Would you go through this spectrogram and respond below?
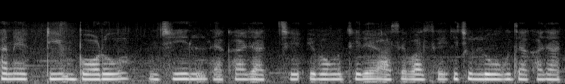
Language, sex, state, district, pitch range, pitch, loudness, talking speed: Bengali, female, West Bengal, Jhargram, 235-245 Hz, 240 Hz, -15 LUFS, 140 wpm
